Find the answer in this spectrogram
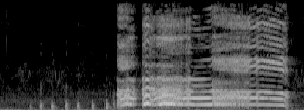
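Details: Rooster crowing on an evening among hens scratching in golden light: soft clucks repeated first, then a loud harsh crow held for about two seconds and ending in a falling note.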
